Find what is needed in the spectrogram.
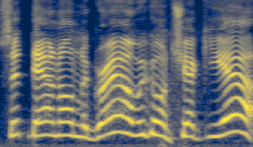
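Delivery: mocking, high, sneering bully cop voice.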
